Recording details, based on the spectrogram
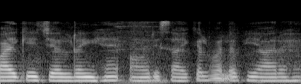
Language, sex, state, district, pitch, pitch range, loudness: Hindi, female, Chhattisgarh, Raipur, 175 Hz, 170-180 Hz, -17 LUFS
